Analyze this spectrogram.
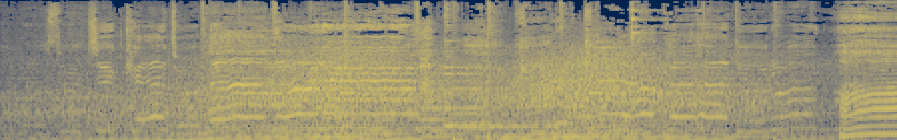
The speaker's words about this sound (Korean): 하던 일 잠시 멈추고 귀를 기울여 주세요. 옆에 지나가는 차에서 듣고 있는 노래 과연 뭘까요? 자, 차 지나갑니다. 들어보세요.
